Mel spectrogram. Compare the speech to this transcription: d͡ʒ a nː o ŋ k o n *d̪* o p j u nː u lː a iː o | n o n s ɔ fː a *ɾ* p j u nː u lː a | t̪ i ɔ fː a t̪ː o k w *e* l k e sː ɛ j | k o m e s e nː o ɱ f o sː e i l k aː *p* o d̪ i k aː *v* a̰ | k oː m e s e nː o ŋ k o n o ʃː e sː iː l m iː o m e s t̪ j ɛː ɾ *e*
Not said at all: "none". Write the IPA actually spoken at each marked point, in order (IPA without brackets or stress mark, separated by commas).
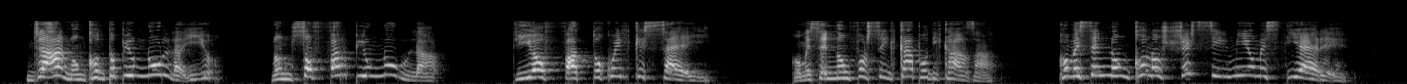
t̪, r, e, p, z, e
